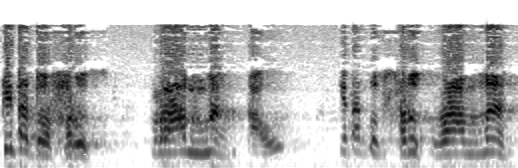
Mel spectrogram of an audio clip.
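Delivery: high mock-angry insistence on friendliness; hypocritical scolding. Person preaching friendliness to others in a high, angry scolding voice. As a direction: scold in a high voice, comically at odds with the message. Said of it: "Kalau ngomong nggak cocok dengan kelakuan".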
